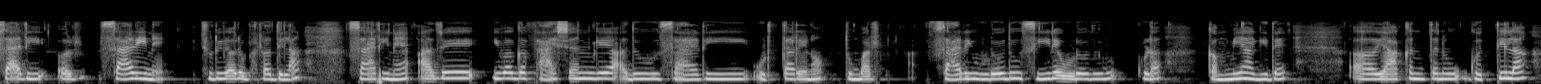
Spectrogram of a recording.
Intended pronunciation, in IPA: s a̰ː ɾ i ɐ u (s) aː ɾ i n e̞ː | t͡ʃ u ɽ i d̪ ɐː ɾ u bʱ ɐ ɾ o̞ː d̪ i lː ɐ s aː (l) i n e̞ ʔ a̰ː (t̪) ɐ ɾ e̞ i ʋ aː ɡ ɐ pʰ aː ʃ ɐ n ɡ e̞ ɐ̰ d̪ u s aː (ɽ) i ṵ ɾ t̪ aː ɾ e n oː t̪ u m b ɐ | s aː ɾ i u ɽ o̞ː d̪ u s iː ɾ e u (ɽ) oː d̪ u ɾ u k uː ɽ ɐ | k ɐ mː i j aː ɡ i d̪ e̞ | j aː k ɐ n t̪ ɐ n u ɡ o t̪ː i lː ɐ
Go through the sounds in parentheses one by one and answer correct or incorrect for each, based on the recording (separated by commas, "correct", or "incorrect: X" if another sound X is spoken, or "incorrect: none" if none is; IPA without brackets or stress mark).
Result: correct, incorrect: ɾ, incorrect: d̪, incorrect: ɾ, correct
